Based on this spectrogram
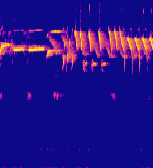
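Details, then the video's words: Salsa canary singing to teach a young bird to sing: a long, clear high whistle, then a rapid trill of short downward-sweeping notes, about seven a second, with a faint low whistle underneath. "Melhor canário salsa cantando para ensinar seu filhote a cantar/salsa canary singing live"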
